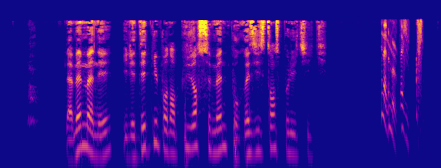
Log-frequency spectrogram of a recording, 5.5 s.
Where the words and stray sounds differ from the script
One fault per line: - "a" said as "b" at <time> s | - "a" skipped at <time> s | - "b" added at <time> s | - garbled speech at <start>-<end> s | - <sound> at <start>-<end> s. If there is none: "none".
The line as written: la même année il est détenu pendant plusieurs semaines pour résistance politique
- bark at 0.3-0.6 s
- chirp at 4.8-5.3 s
